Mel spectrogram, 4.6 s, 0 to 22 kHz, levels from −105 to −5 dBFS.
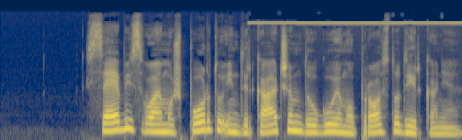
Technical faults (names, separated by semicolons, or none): switching supply whistle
